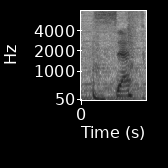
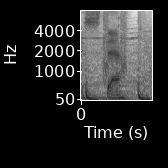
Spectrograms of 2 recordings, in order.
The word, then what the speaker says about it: Seth: You have to really pronounce the Seth. Like, you can't just accidentally say Steph. Got to be clear, man. Big difference. Got to be real clear. Big difference on that.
